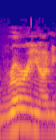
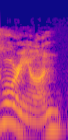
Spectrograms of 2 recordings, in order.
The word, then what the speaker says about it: Rorion: I read out Rorion. He goes, it's pronounced Horion, but give him a call.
